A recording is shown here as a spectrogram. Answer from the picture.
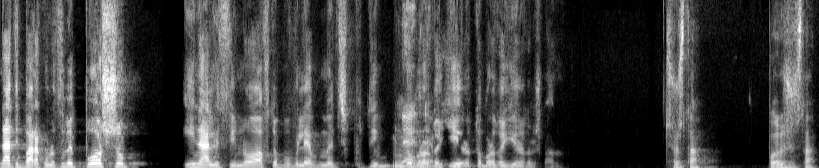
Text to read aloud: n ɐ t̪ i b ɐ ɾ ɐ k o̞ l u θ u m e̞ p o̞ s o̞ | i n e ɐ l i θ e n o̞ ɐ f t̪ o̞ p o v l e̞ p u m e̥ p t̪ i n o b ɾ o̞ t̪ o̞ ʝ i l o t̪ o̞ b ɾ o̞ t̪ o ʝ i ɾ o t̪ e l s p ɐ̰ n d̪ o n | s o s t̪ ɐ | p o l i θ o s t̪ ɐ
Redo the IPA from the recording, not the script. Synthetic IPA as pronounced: n ɐ t̪ i b ɐ ɾ ɐ k o̞ l u θ u m e̞ p o̞ s o̞ | i n e ɐ l i θ i n o̞ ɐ f t̪ o̞ p u v l e̞ p u m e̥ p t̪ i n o b ɾ o̞ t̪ o̞ ʝ i ɾ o t̪ o̞ b ɾ o̞ t̪ o ʝ i ɾ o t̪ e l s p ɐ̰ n d̪ o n | s o s t̪ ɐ | p o l i s o s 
